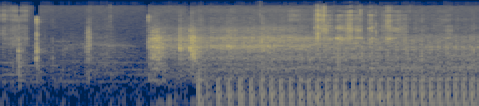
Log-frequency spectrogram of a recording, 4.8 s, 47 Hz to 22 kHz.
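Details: Suzuki Burgman 250 scooter after its charging problem was fixed, battery 12.9 V before starting and about 13.9–14.1 V running: starter whirrs briefly, engine catches at once and settles to an even putter about three beats a second; normal.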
